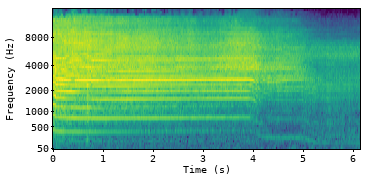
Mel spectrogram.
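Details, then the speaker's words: Traxxas Nitro 4-Tec two-speed nitro RC car, retested after tightening the shift adjustment and richening the mixture (owner suspects a missing shift spring): high screaming note steps down as it shifts cleanly into second gear; normal gear shift. "shift did pretty good you can hear that really good"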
